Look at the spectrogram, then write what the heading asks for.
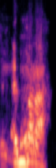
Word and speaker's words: Edinburgh: Edinburgh. Edinburgh. There we go. Why pronounce letters?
